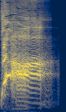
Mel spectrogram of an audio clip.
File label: Female Harpy Death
